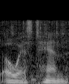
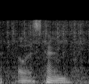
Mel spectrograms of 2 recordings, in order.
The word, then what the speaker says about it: OS X: I've been saying OS X for like forever and ever, but apparently that is supposed to be OS 10. – OS 10.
